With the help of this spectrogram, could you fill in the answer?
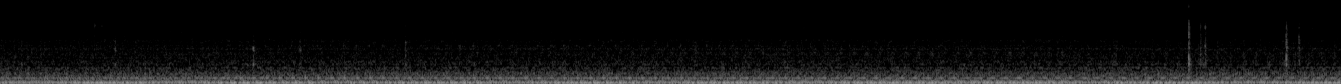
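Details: Mini Cooper D three-cylinder diesel idling with uneven rattling low thrum and slight judder; mechanic diagnosed broken, worn dual mass flywheel carrying clutch springs; juddering after clutch lift reported.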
